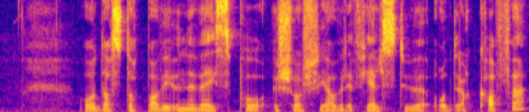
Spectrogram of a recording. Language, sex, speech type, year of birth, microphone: Norwegian, female, spontaneous, 1956, Shure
